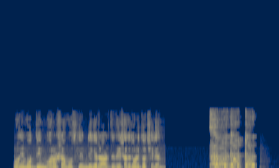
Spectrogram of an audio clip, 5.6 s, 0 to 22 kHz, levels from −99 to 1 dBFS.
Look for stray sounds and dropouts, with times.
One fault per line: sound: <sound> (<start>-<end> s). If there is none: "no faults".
sound: cough (4.2-5.1 s)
